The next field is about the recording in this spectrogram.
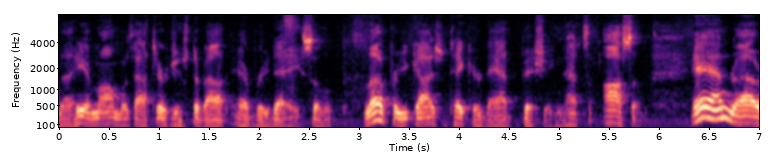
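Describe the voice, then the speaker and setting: An older man with a twang and a husky, slightly worn voice. He hosts a folksy fishing report from a cozy den, excited and rambling. He talks straight to the camera with lots of fillers and restarts. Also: medium pitch. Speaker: fishing show host. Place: indoor den with mounted fish on the wall.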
